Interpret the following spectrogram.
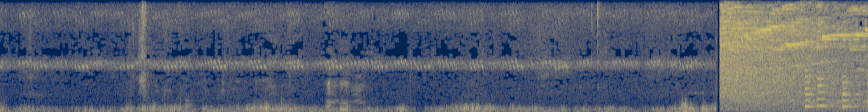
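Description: Wind buffeting the microphone in low, uneven gusts, with a thin steady high-pitched insect drone underneath. About seven seconds in, electronic music cuts in abruptly.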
